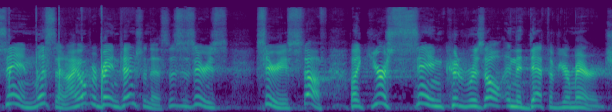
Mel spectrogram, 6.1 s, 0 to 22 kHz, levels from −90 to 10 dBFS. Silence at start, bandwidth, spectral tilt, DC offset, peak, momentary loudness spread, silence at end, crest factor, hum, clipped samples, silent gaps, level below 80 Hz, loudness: 0 s; 17 kHz; -3 dB/octave; under 0.1%; -6 dBFS; 9 LU; 0 s; 20 dB; none; under 0.1%; none; -82 dBFS; -24 LUFS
